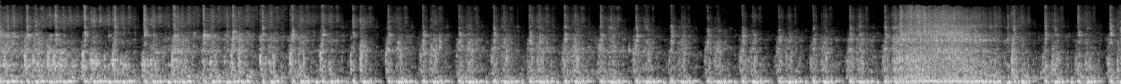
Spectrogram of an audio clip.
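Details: Harley-Davidson Road King Twin Cam 88 at about 50k miles: strong heavy knocks roughly three per second through a lumpy V-twin idle, a strange deep engine knock appearing around that mileage.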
